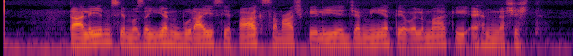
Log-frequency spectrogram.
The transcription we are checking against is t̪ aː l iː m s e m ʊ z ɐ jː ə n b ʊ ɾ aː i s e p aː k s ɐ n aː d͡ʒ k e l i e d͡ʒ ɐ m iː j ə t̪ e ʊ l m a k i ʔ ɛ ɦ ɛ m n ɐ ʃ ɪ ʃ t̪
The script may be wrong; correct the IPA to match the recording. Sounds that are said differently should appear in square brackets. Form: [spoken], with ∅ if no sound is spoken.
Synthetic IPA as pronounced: t̪ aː l iː m s e m ʊ z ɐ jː ə n b ʊ ɾ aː i s e p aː k s ɐ [m] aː d͡ʒ k e l i e d͡ʒ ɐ m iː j ə t̪ e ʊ l m a k i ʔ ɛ ɦ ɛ m n ɐ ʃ ɪ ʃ t̪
